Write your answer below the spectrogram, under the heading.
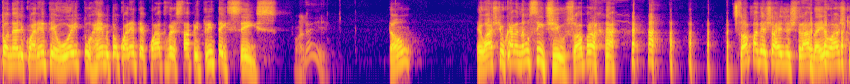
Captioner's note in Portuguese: risadas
